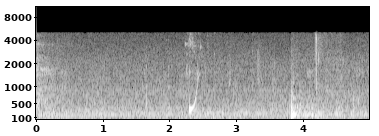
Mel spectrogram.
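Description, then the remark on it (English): A quick sip of a drink: two short, wet slurping clicks a second or so apart, over a quiet, steady background hiss with no talking. “Just need a quick sip.”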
